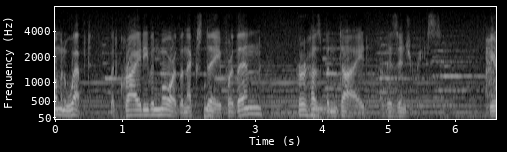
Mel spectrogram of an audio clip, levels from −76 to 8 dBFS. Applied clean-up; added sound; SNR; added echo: none; Bowed string instrument; 12 dB; none.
